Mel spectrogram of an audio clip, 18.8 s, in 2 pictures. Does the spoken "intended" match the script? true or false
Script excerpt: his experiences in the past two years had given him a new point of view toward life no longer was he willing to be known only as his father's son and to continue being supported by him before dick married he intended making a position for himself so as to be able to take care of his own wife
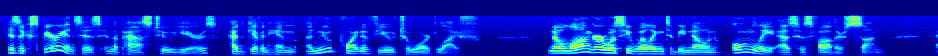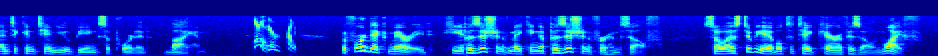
false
